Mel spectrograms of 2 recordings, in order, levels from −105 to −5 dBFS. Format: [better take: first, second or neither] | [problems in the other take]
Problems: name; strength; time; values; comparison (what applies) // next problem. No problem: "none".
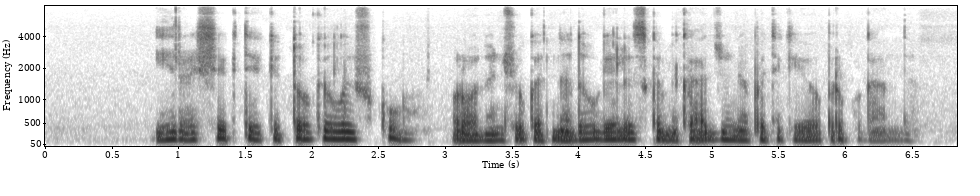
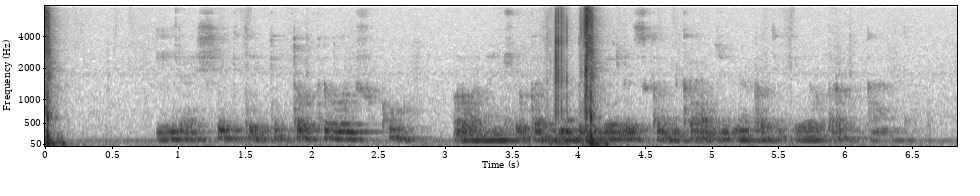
first | background sound (Tearing); 1 dB below the speech // room echo; dies away in 0.5 s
